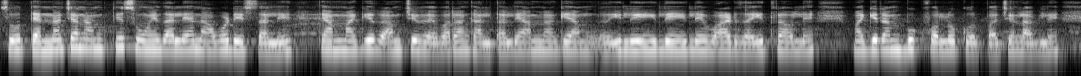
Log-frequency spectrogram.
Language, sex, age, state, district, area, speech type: Goan Konkani, female, 60+, Goa, Sanguem, rural, spontaneous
